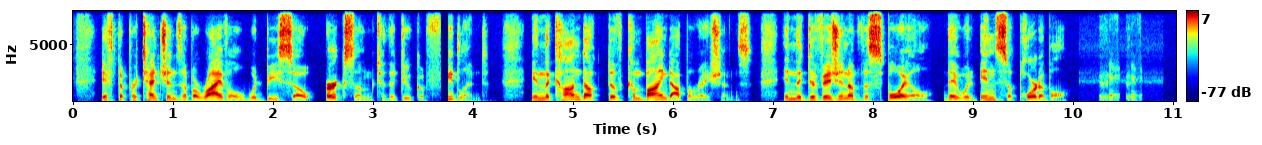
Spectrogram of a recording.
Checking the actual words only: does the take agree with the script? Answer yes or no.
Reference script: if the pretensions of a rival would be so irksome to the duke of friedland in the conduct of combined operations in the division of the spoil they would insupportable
yes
